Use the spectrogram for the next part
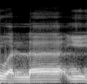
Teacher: Wallahi ini mad wajib muttasil, kita panjangkan sampai 2,5 alif.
